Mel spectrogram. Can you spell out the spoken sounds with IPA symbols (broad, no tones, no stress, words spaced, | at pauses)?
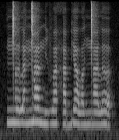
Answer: ŋ͡ǀɐla ŋ͡ǀani vahabʲa lˠiŋ͡ǀalɐ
